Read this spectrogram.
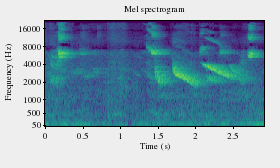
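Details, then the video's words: Green-winged saltator warming up in captivity, bred from Corvo x Fogueira stock. It gives a run of rich, slurred whistles, each sweeping steeply downward, in quick succession, with high squeaky chirps before and after. "TRINCA FERRO 157(CORVO X FOGUEIRA) AQUECENDO AS TURBINAS."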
